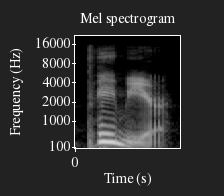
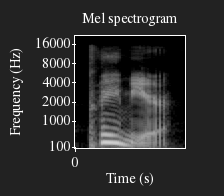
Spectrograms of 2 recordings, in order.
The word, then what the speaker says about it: premiere: ဒါဆိုလည်းဟို premီးယားဆိုပြီးတော့လေဟိုအသံကိုအနောက်ဆုံး media မှာအားစိုက်စရာမလိုဘူး။ We can pronounce premiere air premiere mayor premiere premiere you can pronounce like that ဒါဆိုလည်း dearရာလို့မထွက်တော့ဘူး dear dear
